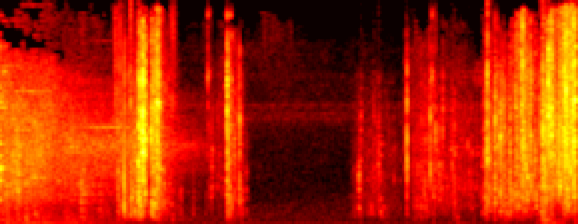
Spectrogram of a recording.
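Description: A gun clicks as it is picked up.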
